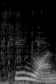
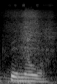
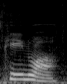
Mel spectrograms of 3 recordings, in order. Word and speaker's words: quinoa: And that's how we pronounce it, quinoa, not quinoa. So it's quinoa.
